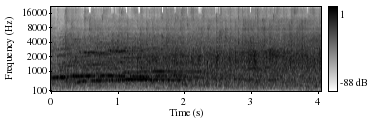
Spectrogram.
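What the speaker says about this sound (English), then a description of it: "make some noise for our catering staff." Wedding reception guests applaud for the catering staff, a steady wash of clapping and some cheering that holds at an even level for about four seconds with no talk over it.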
